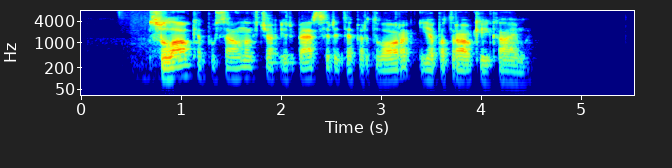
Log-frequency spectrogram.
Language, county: Lithuanian, Vilnius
